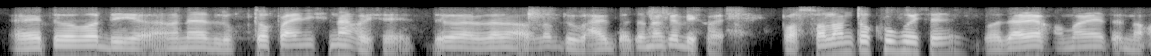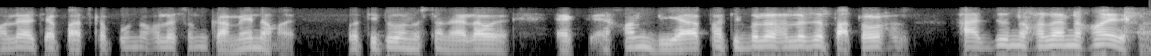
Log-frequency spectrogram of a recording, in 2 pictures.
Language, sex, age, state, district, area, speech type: Assamese, male, 60+, Assam, Dibrugarh, rural, conversation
